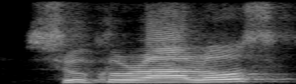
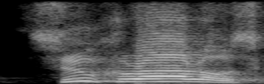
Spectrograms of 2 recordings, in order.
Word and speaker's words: sucralose: can you read this how would you pronounce this say it sukuralos sucaros sucralose great yes true Cruise sucrose versus sucralos okay sounds fish smells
